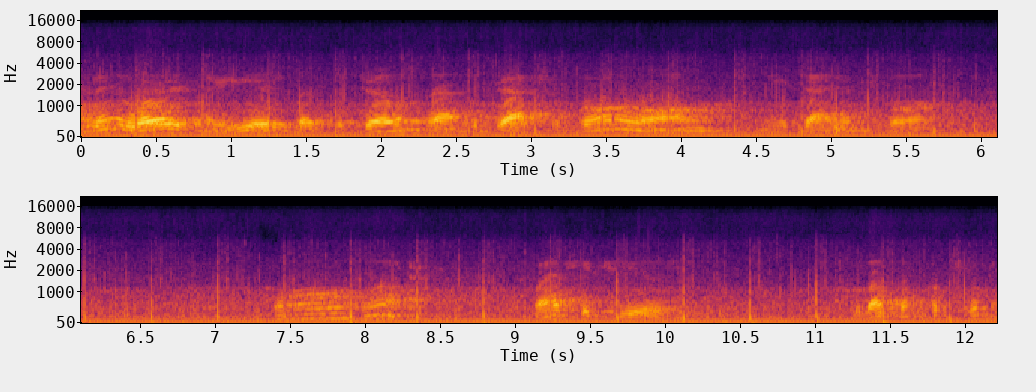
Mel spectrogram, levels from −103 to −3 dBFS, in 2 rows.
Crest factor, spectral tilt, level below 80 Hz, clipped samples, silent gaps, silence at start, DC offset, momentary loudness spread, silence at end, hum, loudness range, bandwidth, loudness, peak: 18 dB; -9.5 dB/octave; -38 dBFS; under 0.1%; none; 0 s; under 0.1%; 14 LU; 0 s; none; 9 LU; 11.5 kHz; -26 LUFS; -6 dBFS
